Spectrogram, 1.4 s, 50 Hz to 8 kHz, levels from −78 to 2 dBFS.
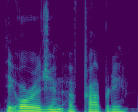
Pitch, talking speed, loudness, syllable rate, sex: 125 Hz, 175 wpm, -16 LUFS, 7.1 syllables/s, male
